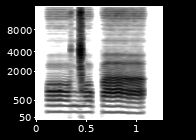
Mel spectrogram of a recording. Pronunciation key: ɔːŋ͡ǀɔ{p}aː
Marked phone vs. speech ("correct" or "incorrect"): correct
